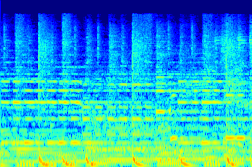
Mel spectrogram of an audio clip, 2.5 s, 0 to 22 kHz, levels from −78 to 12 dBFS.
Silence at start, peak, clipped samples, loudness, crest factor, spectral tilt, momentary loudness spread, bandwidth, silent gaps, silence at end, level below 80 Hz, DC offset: 0 s; -2 dBFS; under 0.1%; -17 LUFS; 14 dB; -4.5 dB/octave; 2 LU; 16 kHz; none; 0 s; -24 dBFS; under 0.1%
